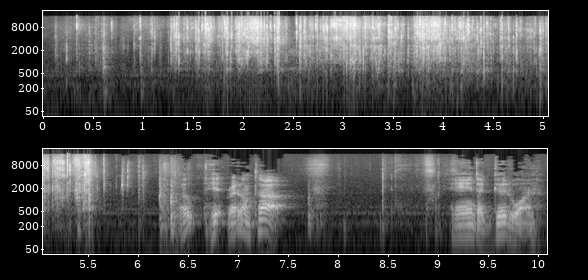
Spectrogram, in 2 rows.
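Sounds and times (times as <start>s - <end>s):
foil wrapper crinkling: 0.0s - 6.2s
foil pack tearing open: 0.1s - 6.1s.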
